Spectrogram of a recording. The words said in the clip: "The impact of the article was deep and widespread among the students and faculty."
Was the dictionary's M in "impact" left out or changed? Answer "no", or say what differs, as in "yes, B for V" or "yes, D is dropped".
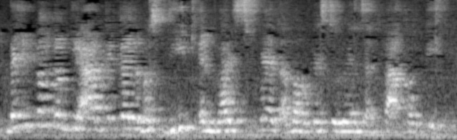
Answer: yes, M is dropped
